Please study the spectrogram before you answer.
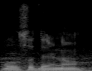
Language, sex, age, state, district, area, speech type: Punjabi, male, 30-45, Punjab, Mansa, urban, spontaneous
